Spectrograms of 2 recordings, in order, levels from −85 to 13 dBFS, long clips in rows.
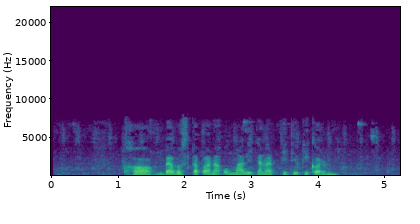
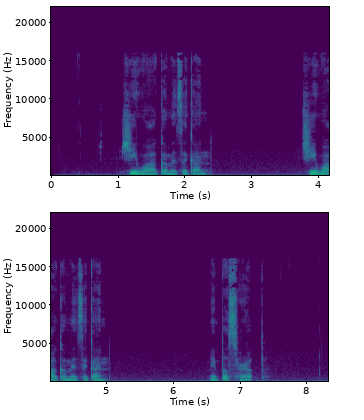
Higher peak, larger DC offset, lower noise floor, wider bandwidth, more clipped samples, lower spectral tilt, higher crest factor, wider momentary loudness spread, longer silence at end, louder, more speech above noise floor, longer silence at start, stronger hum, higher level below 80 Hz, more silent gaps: first, -2 dBFS vs -20 dBFS; neither; second, -50 dBFS vs -65 dBFS; second, 7.8 kHz vs 16 kHz; neither; first, -7.5 dB/octave vs -4 dB/octave; about the same, 18 dB vs 20 dB; second, 9 LU vs 16 LU; first, 0.4 s vs 0.1 s; first, -19 LUFS vs -36 LUFS; about the same, 32 dB vs 31 dB; about the same, 1.1 s vs 1.05 s; neither; first, -60 dBFS vs -66 dBFS; neither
